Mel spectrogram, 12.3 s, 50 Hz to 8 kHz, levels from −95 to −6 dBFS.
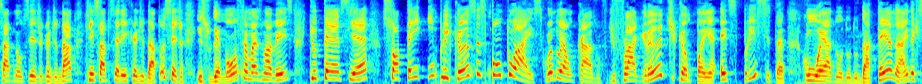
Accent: Brazilian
